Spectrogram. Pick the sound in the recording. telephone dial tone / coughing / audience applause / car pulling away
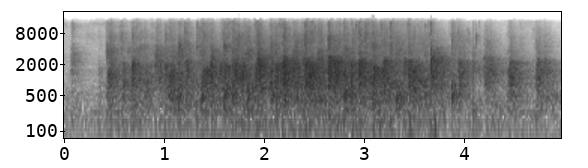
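audience applause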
